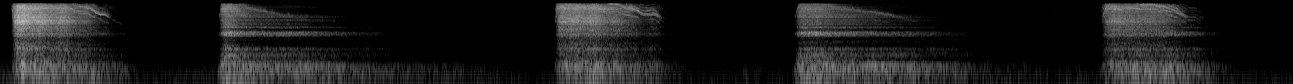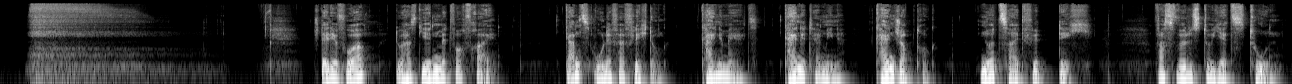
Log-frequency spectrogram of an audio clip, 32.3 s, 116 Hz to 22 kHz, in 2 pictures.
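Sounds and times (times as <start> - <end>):
deep slow breathing in and out: 0.0 - 1.8, 2.7 - 5.9, 6.9 - 8.6, 9.9 - 12.6, 13.7 - 15.5, 16.4 - 20.1, 29.8 - 30.6
speech: 20.2 - 22.4, 23.2 - 29.8, 30.6 - 32.2.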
